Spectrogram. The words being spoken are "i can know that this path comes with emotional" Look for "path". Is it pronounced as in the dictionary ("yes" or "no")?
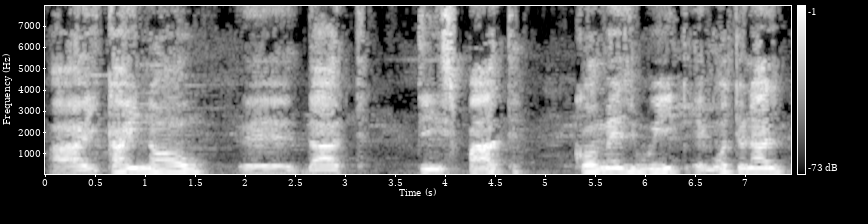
no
